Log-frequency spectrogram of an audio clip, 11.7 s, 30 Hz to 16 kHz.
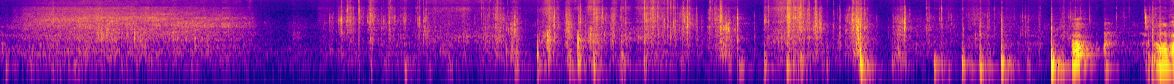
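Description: Homemade bread dough made with T45 Gruau d'Or and T130 rye flour is worked and shaped by hand: soft, irregular slapping, squishing and crinkly handling sounds, close and fairly quiet, after a brief hissy stretch.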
